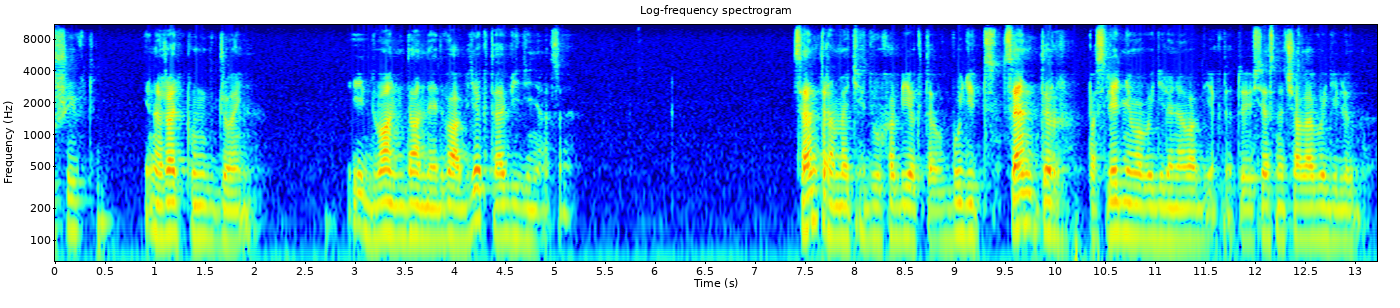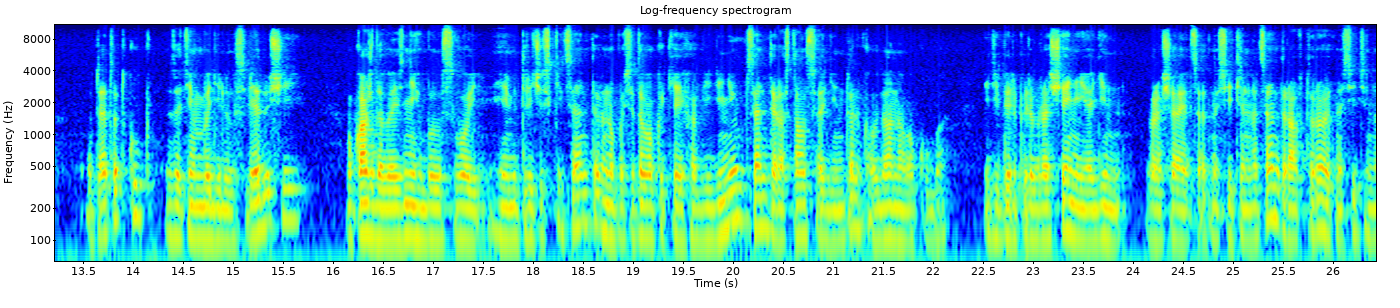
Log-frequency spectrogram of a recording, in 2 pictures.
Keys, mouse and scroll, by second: 1.5-3.3 drag, 4.8-6.5 middle drag, 12.3 right click, 22.6 r.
